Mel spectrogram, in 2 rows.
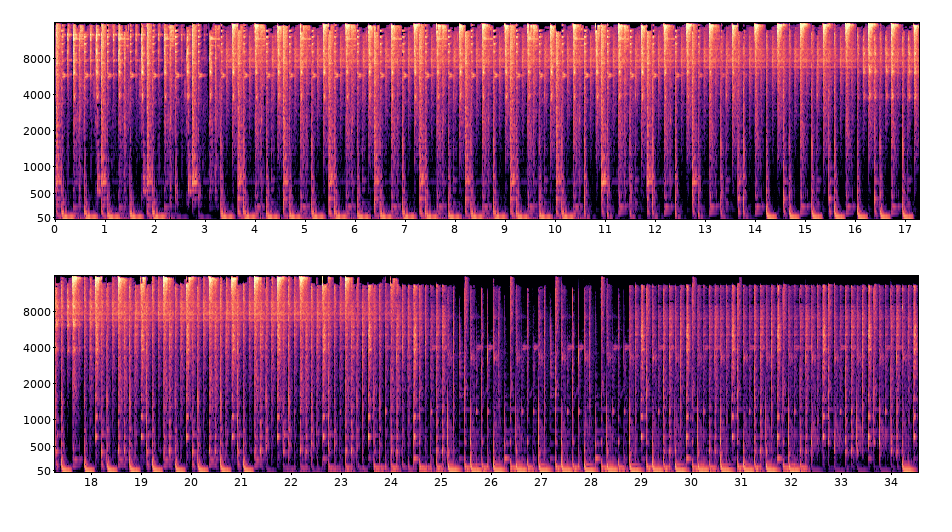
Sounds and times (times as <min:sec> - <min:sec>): Drum kit: 0:00.0 - 0:34.5
Techno: 0:00.0 - 0:34.5.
